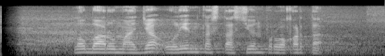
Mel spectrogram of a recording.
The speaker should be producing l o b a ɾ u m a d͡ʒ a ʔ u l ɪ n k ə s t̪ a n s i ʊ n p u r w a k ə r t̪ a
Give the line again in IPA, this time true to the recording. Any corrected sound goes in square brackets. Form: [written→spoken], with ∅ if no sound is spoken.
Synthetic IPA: l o b a ɾ u m a d͡ʒ a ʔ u l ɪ n k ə s t̪ a [n→∅] s i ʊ n p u r w a k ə r t̪ a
